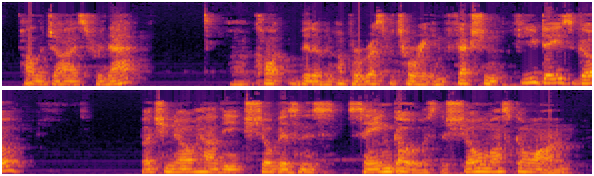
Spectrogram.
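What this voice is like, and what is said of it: Somewhat hoarse voice. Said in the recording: “tell my voice is somewhat hoarse.”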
